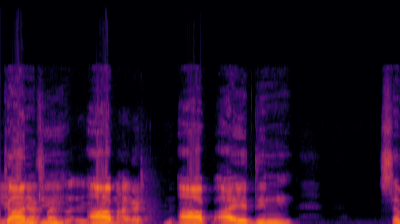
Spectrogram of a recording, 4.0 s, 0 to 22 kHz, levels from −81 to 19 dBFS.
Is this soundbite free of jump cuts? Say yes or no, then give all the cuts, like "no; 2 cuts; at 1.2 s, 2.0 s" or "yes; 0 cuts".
yes; 0 cuts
